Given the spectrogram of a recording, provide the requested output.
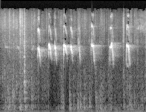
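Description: Australian shelduck ducklings give high, thin, down-slurred peeps, about eight in two seconds, over a faint low hum and a brief rustle.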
